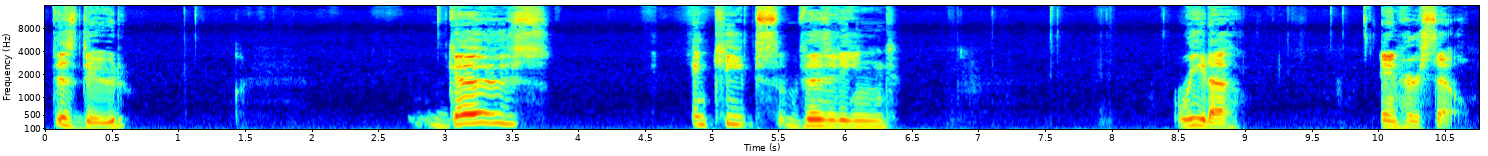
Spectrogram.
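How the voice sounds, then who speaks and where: A reviewer hosting a casual recap, talking in short, halting phrases. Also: mid-range voice, very animated, dark tone, no echo. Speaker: podcast reviewer and host.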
